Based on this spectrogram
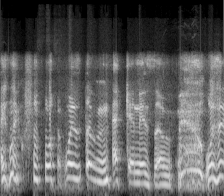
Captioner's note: laugh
